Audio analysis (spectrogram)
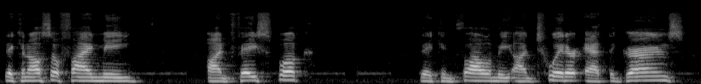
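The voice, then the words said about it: Slight Boston accent. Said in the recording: “I still have a little bit of a Boston accent”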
